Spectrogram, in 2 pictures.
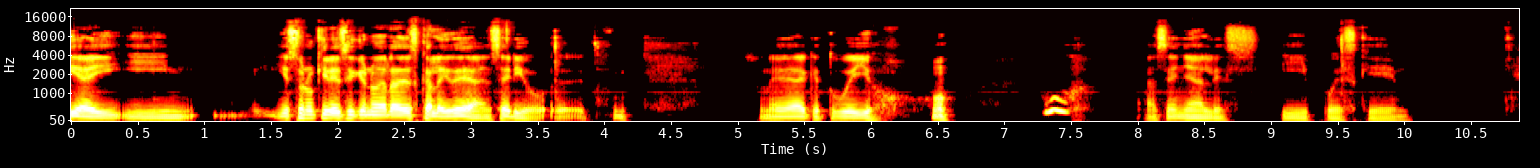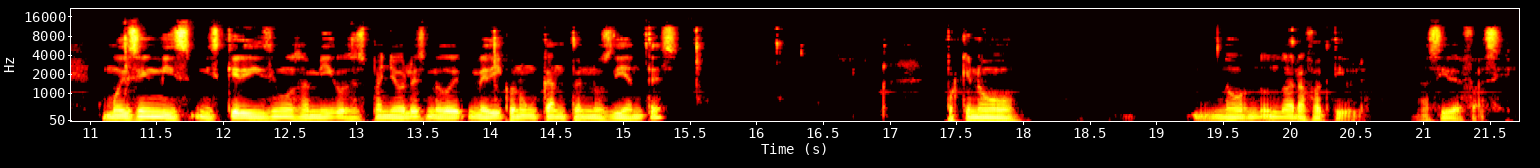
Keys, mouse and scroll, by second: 1.4-4.8 drag, 4.9-9.8 shift+drag, 11.5 ctrl+click, 13.0-14.3 ctrl+drag, 15.4-16.5 shift+drag, 16.9 shift+click, 18.4-21.7 drag.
